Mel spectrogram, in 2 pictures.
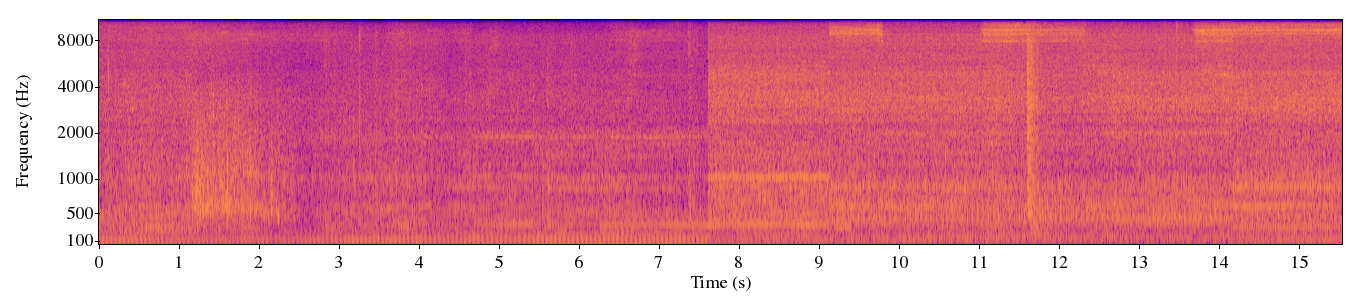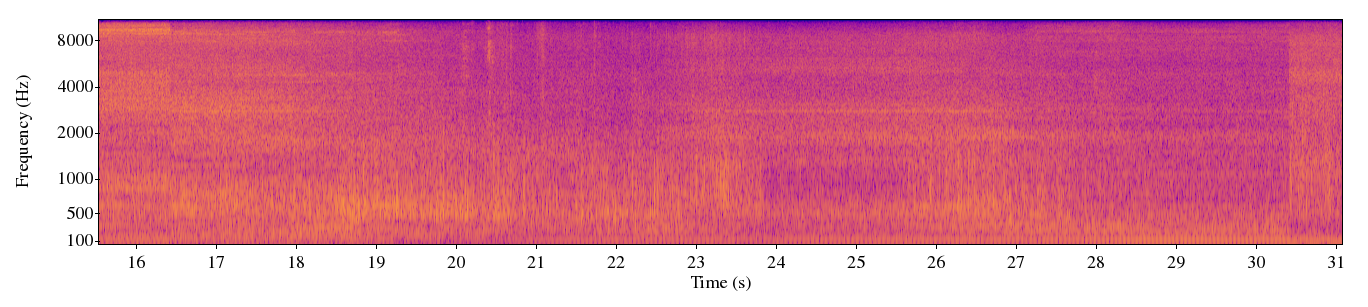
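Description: Skid-steer loader's engine running steadily while it moves pallets of blocks, its low hum stepping up and down in pitch several times as the load and throttle change.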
